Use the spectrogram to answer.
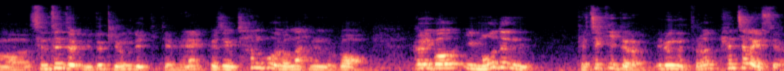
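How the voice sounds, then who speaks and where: A man speaks at a moderate pace with a high pitch and lively intonation, over noticeable background noise. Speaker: patient association president. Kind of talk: educational talk.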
